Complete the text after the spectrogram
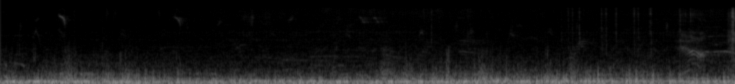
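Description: A jet plane rumbles steadily far overhead.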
